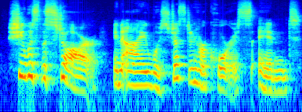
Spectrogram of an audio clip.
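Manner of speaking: resentment sinking into halting hurt; wounded, agitated confession; bitter, hurt confessing woman. Acted. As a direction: let the grievance falter between long pauses. Acted confession monologue.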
